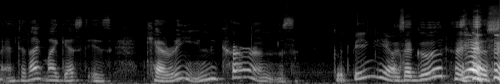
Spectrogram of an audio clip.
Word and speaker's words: Karin: like five years so it's like Carrie not Karen most people say Karen that's all right I'm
